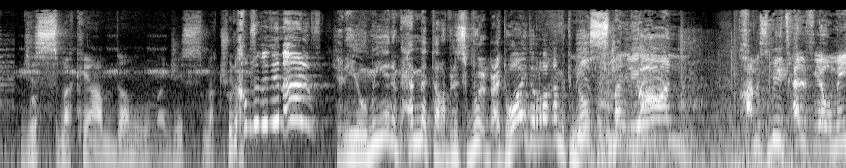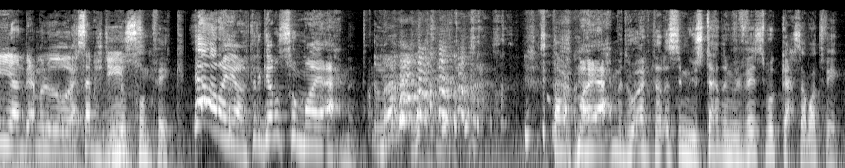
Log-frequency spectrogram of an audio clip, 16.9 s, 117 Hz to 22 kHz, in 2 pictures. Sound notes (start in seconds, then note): 12.2 laughter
